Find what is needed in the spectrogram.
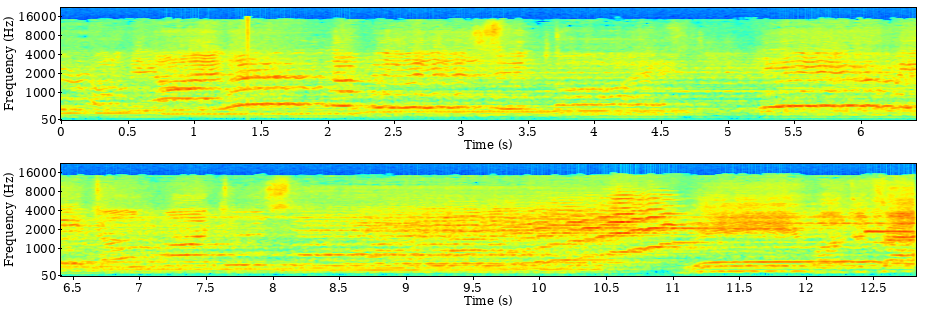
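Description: Christmas medley music: a choir holding long, slowly changing chords over orchestral accompaniment, with a rising run of notes near the end.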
